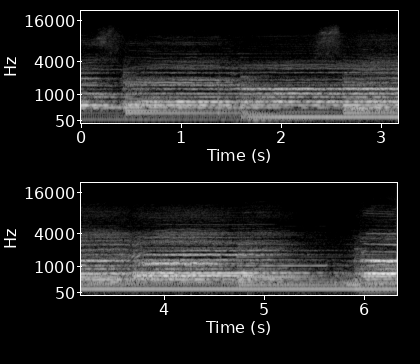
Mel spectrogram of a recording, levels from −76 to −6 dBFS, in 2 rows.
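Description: No technical fault can be heard anywhere in this audio. Nothing in it calls for a timestamp or a fix.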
